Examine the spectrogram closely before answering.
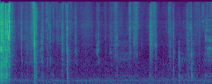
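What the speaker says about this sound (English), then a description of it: "I'm going to pull a love oracle card for you guys just to wrap this up" Love oracle cards are shuffled by hand in a quiet room: a quick riffle of soft flutters and taps, with a few sharper card snaps spaced through the clip and nobody speaking.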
